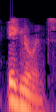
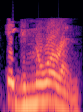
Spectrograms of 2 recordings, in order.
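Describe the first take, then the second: First: The stress is on the first syllable. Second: The stress is on the second syllable. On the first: The speaker calls it wrong. "I'm going to stop saying, using the pronunciation ignorant" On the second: The speaker calls it right. "Because of the emphasis of ignore"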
